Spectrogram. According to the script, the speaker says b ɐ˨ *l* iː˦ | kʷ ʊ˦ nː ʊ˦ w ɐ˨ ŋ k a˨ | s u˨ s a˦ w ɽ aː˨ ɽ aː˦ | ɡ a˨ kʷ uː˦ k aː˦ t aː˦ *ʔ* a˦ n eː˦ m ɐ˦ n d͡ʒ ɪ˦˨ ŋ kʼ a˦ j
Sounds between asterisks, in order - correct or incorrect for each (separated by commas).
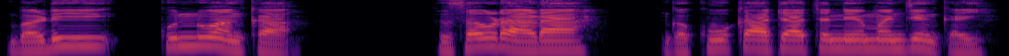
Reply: incorrect, incorrect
